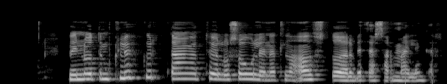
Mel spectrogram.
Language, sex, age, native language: Icelandic, female, 30-39, Icelandic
